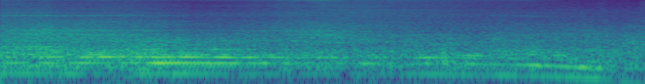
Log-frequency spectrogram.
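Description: Southern multiple-unit passenger train moving past close by along the platform: a steady low hum from its running gear and motors over wheel and rail noise.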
